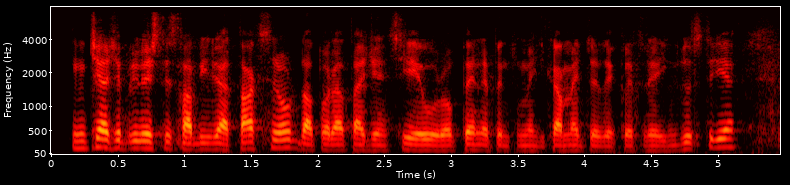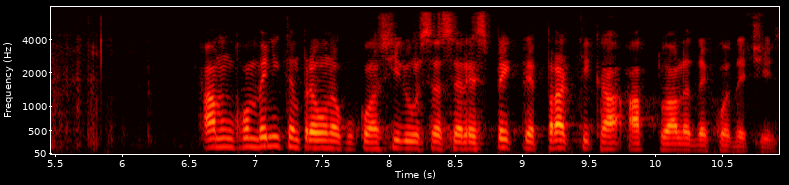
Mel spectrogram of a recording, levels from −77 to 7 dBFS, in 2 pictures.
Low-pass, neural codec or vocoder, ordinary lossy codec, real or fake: 7.2 kHz; codec, 16 kHz, 2 kbps, FunCodec, trained on LibriTTS, 25 frames a second; AAC, 32 kbps; fake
